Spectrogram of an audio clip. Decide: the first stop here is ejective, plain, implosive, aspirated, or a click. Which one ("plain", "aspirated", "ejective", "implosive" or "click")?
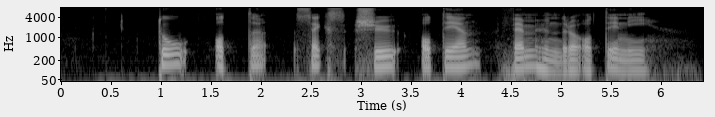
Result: aspirated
